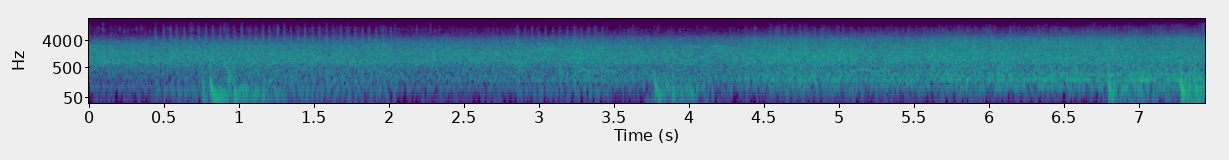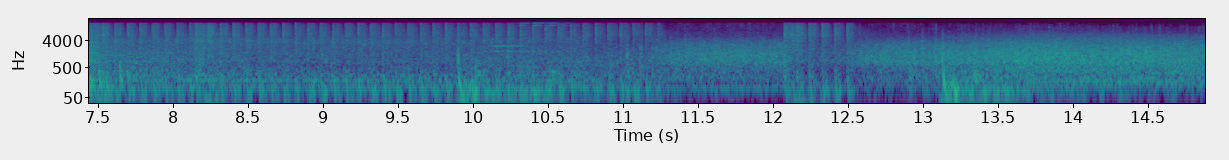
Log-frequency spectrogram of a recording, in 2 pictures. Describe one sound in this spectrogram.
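A propeller plane's engine roars steadily.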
